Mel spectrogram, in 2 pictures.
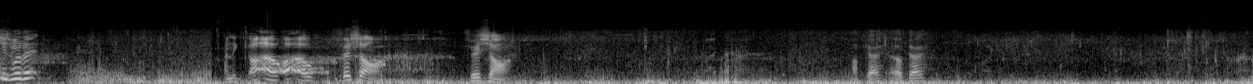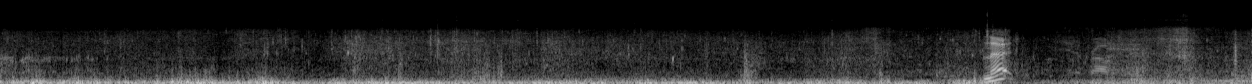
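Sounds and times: waves washing against hull: 0.0s - 25.0s
wind rumbling on microphone: 0.0s - 25.0s.

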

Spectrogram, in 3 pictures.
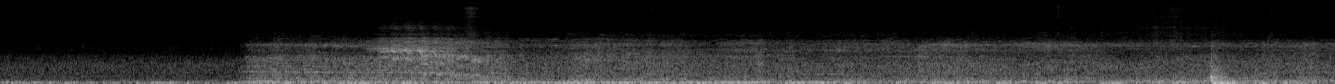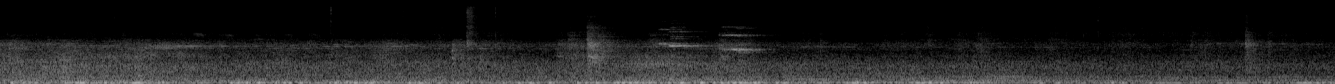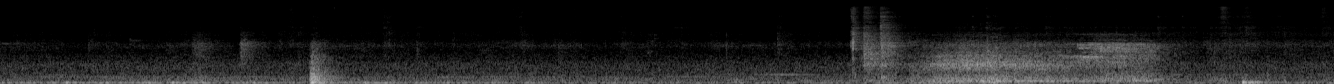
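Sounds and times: horse whinnying: 3.2s - 5.2s, 35.8s - 38.5s
low rumble: 4.7s - 25.3s.

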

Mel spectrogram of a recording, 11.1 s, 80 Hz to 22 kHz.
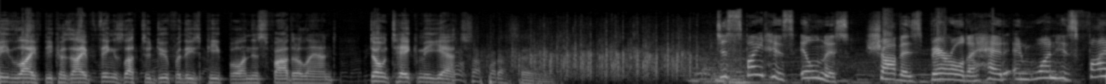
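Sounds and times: man talking: 0.0s - 5.6s
audience applauding: 4.6s - 8.7s.

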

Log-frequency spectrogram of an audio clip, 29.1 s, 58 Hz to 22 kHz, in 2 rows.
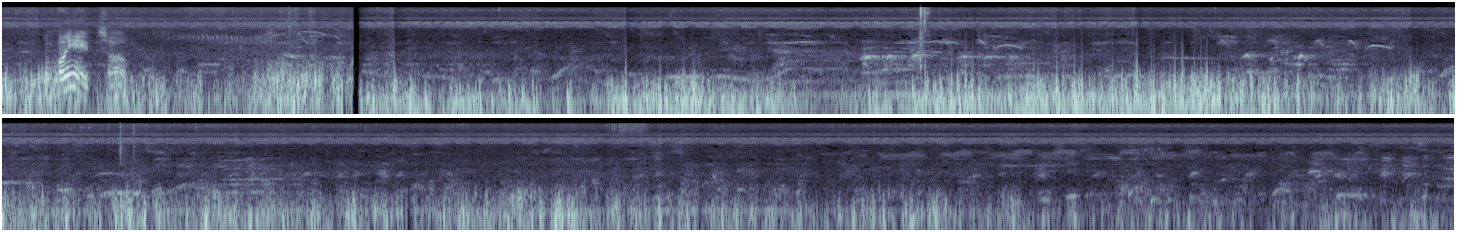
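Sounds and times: distant voices shouting: 0.0s - 29.0s
wind buffeting microphone: 0.0s - 29.0s
sharp click: 9.2s - 9.4s.

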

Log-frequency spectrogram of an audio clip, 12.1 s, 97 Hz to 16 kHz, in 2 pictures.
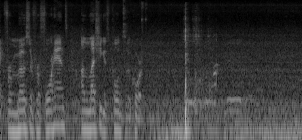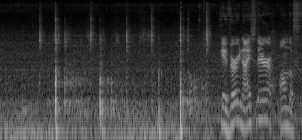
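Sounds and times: steady low hum: 0.0s - 12.0s
racket striking tennis ball: 3.6s - 4.4s, 6.6s - 10.3s
tennis ball bouncing: 3.6s - 5.2s, 6.1s - 10.3s.

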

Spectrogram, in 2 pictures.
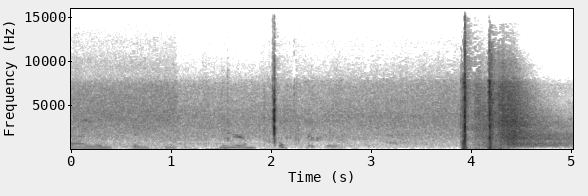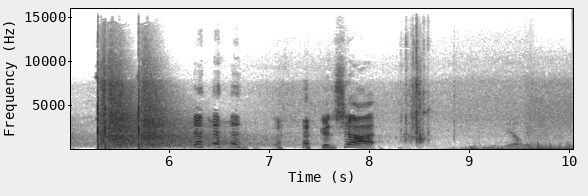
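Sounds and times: shotgun shots: 3.9s - 6.4s.

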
